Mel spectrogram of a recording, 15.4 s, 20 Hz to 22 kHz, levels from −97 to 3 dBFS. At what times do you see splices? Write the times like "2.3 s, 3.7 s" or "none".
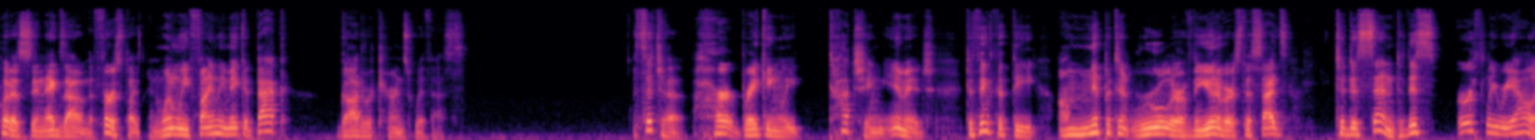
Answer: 1.4 s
